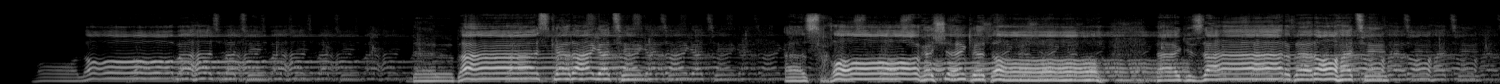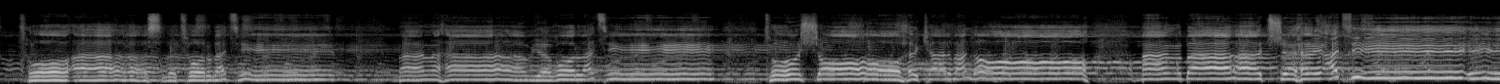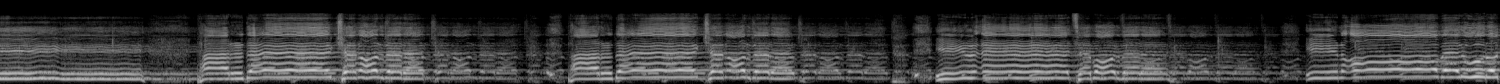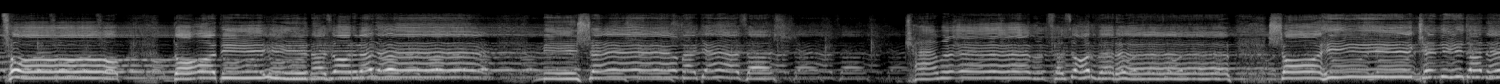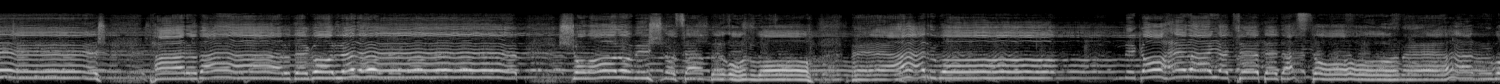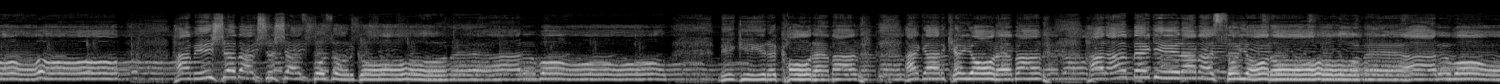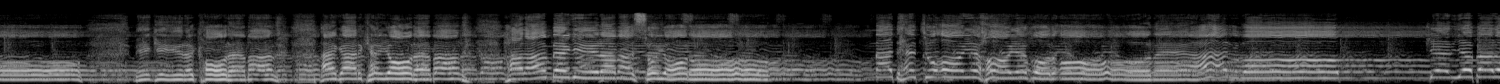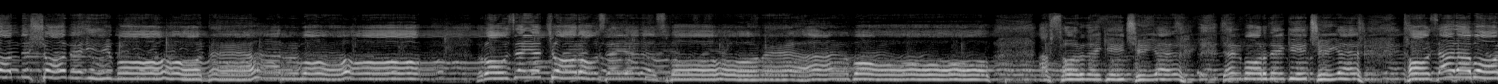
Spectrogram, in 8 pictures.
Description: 12- حالا به حضرتی - شور پایانی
